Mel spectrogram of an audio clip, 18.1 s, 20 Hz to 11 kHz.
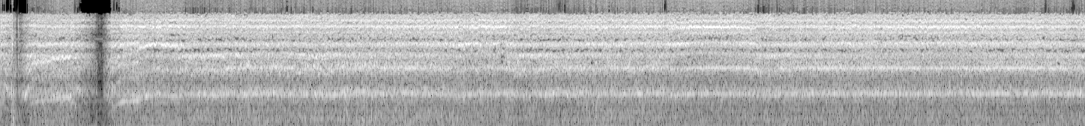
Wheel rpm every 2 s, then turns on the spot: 100, 190, 220, 230, 230, 230, 230, 230, 230.
none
